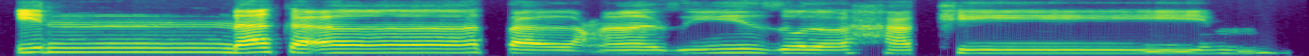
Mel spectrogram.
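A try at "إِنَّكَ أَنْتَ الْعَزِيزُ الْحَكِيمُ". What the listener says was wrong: Innaka A-nya kebuka dulu. Anta baru kita siapin untuk ketemu taknya kan untuk ikhfanya. Anta. Berarti sama memang masih belum A-nya belum kebuka. Ana juga suka gitu kalau misalnya udah sambung ada anta pasti hamzahnya itu enggak kebuka sempurna ya.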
